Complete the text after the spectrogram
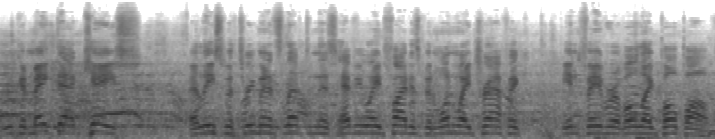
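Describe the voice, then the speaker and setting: A man calling a fight live as a play-by-play commentator. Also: high voice. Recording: very noisy arena, loud crowd. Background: roaring arena crowd.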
